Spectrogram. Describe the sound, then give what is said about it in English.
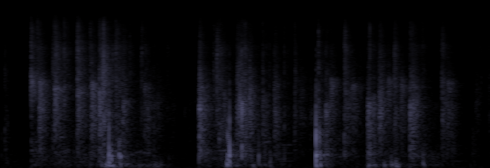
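An audience at a Love Encounter Faith Work Ministries service claps in dense, crackling bursts, three waves of many hands with brief pauses between them, fairly quiet overall and with no voices over the applause. “Are you clapping for me or are you clapping for the Lord?”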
